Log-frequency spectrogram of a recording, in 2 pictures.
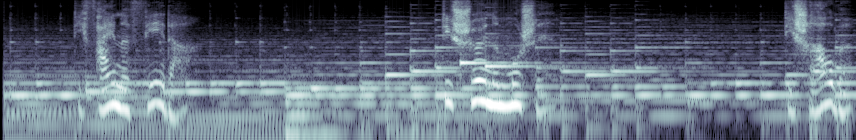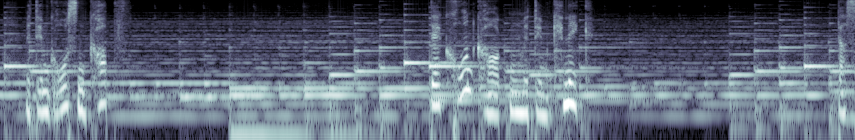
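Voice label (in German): Schauspiel Freundlich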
